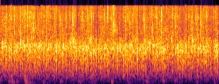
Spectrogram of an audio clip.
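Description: Studio audience applause for the show's guests: dense, steady clapping from many hands that holds at an even loudness for about three seconds.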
